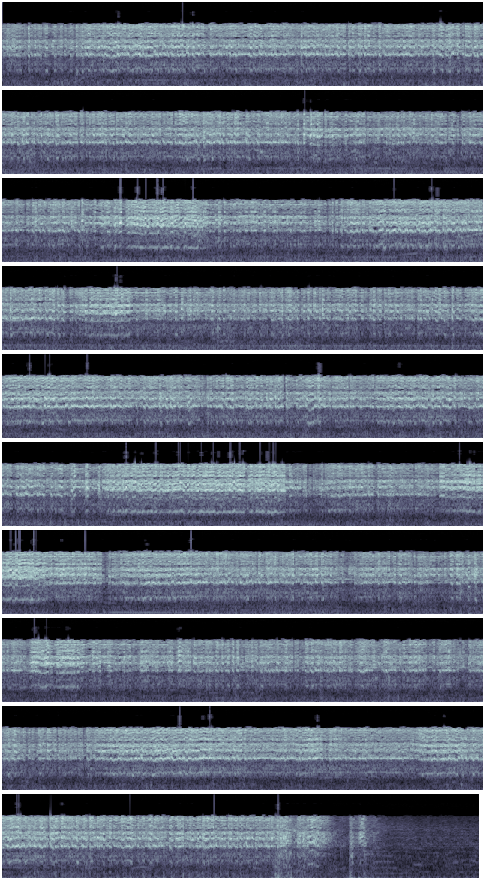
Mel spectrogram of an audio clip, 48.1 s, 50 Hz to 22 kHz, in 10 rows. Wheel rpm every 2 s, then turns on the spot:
220, 230, 230, 230, 230, 220, 220, 230, 230, 230, 230, 230, 230, 210, 220, 230, 230, 230, 230, 230, 220, 230, 230, 100.
none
